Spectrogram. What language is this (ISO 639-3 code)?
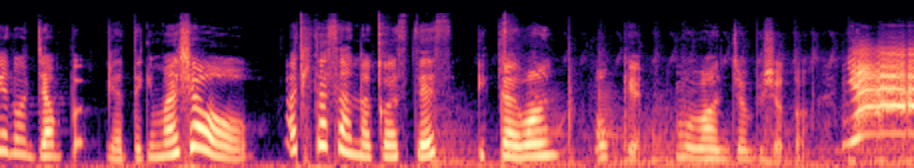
jpn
